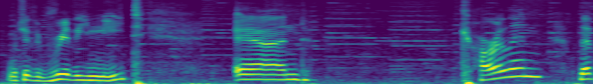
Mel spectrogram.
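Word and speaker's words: Carnelian: the beta kindergarten which is really neat and carlin that's how you pronounce it she's like a red gem and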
